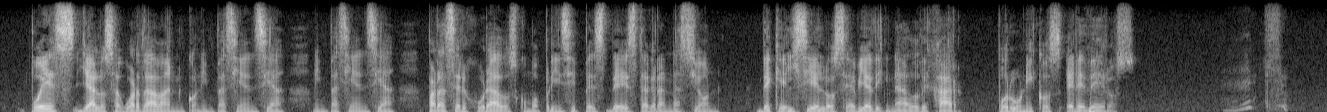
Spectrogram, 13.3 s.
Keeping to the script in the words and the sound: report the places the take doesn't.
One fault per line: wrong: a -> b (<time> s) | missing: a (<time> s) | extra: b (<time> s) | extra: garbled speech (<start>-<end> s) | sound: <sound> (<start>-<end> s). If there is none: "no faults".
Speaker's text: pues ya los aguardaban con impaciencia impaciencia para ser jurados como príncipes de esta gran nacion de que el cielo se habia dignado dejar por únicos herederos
sound: sneeze (12.2-12.9 s)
